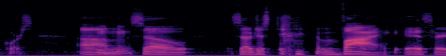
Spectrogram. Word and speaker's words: Vi: it is uh because VI is just V you can you so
